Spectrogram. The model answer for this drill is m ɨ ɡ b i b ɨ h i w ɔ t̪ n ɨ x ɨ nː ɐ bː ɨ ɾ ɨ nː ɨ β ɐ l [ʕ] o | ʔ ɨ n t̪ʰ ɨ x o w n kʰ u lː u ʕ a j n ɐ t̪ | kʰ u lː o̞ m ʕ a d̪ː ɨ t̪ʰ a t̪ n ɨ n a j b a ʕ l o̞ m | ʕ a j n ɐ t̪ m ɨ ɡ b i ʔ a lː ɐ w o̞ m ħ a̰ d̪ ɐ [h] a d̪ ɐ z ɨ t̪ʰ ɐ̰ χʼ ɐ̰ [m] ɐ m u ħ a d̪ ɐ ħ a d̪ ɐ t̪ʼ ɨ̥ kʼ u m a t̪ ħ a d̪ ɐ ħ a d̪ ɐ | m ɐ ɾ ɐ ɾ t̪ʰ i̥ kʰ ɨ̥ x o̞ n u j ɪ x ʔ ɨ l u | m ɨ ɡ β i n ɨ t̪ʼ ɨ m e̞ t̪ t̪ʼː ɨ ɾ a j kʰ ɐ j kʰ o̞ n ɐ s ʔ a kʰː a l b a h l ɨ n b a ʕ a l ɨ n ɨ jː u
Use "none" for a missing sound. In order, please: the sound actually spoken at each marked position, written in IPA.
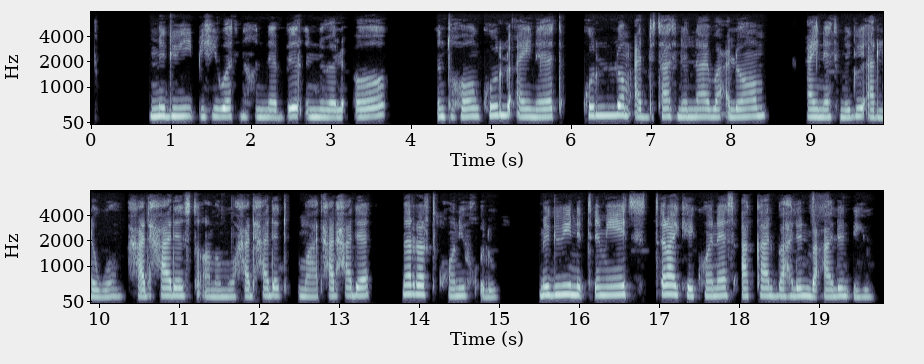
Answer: ʕ, ħ, m

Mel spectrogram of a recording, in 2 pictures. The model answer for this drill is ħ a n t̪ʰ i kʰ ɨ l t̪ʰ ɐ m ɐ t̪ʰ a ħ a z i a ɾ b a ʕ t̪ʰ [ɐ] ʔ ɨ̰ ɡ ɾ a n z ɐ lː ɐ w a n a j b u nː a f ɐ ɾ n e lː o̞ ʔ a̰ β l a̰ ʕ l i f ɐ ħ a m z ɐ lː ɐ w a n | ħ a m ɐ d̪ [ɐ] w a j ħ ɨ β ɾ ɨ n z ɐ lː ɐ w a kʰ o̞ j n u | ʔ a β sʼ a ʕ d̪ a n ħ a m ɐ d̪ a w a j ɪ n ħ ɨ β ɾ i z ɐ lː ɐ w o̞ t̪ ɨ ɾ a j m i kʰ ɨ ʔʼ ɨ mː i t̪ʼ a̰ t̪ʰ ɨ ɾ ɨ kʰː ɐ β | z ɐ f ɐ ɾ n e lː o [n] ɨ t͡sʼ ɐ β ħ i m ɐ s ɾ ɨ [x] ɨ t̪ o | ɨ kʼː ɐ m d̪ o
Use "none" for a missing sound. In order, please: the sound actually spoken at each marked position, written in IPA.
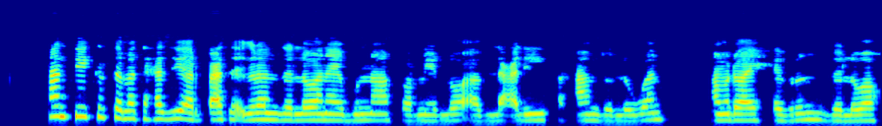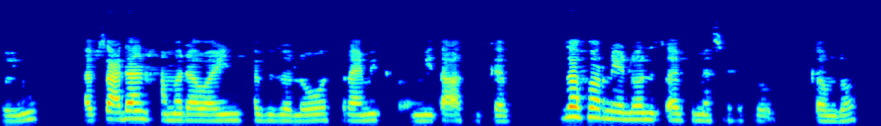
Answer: ɐ, a, n, ħ

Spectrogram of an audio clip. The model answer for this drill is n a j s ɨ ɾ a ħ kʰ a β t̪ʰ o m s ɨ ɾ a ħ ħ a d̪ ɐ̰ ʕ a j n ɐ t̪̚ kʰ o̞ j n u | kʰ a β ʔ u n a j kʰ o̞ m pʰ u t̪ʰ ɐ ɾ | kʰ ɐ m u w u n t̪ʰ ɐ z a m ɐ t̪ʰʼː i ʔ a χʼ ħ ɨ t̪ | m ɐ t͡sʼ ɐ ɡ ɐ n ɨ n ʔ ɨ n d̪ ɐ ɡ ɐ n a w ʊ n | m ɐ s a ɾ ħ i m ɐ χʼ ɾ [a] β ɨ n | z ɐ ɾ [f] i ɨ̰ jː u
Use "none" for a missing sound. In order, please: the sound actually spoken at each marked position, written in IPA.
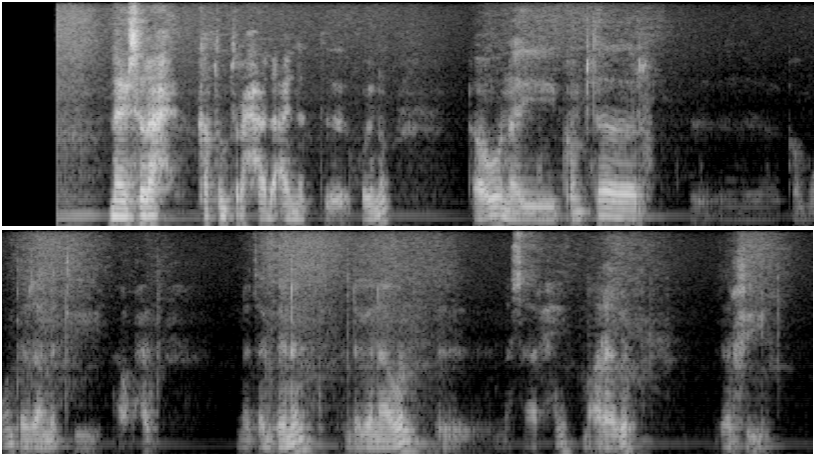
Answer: ɐ, f

